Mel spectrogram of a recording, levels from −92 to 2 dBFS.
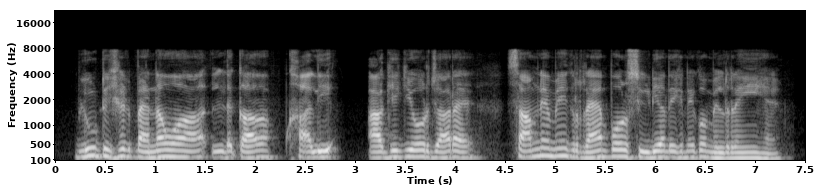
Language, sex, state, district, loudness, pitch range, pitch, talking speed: Hindi, male, Bihar, Sitamarhi, -17 LUFS, 150-175 Hz, 160 Hz, 185 wpm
